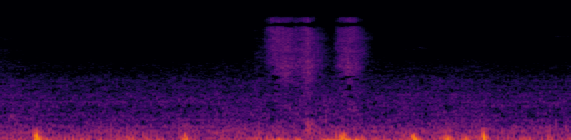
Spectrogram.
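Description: Epoxy resin being poured from a plastic gallon jug into plastic measuring cups: the pour itself is near-silent. It gives a scattered series of soft, low thumps as the jug and cups are handled on the table, with two brief hisses about two seconds in.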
